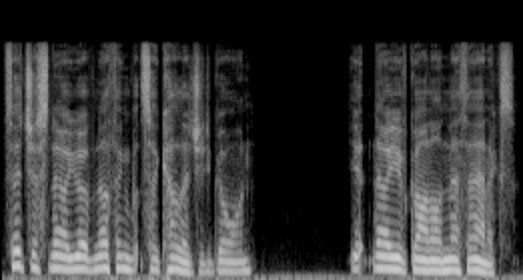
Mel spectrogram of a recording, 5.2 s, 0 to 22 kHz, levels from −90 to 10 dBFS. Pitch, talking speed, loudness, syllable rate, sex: 155 Hz, 205 wpm, -16 LUFS, 6.4 syllables/s, male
